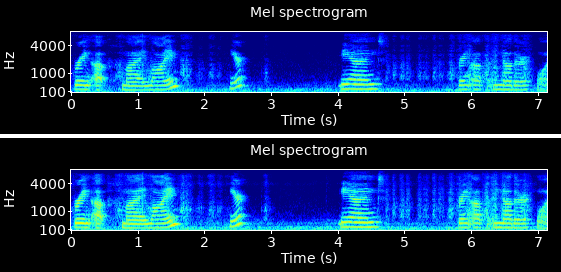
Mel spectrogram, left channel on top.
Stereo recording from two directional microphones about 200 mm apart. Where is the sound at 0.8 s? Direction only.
20° right (ahead or behind).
